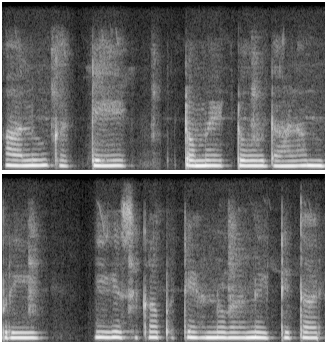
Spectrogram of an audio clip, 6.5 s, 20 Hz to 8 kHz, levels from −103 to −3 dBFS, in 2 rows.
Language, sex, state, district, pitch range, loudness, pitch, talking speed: Kannada, female, Karnataka, Gulbarga, 245-255 Hz, -16 LUFS, 250 Hz, 65 wpm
